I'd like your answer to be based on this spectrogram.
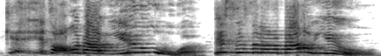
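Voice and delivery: emphatic rebuke. Real, not acted. Coach scolding self-absorbed sellers, emphatic rebuke. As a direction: call them out in a high, insistent voice.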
